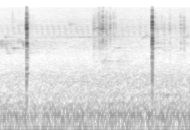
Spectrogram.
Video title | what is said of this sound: What Happens When You Carbonize Coconuts? | Doesn't have that metallic clink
